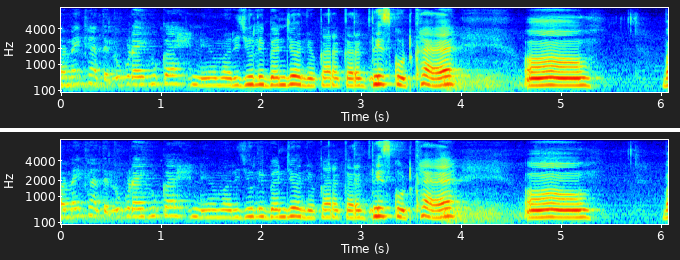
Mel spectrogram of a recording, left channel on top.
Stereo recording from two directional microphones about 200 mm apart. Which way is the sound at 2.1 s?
30° left (ahead or behind).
